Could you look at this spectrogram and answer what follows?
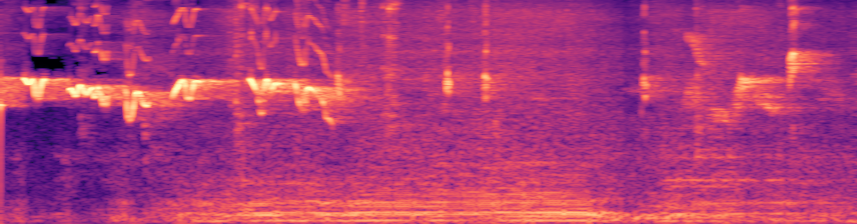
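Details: Female silver-eared mesia used as a lure bird, singing to call in wild males for trapping: a quick run of wavy, warbling whistled notes in the opening seconds, then sparser chirps, over a steady low rumble of traffic.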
